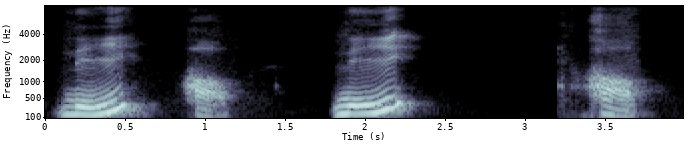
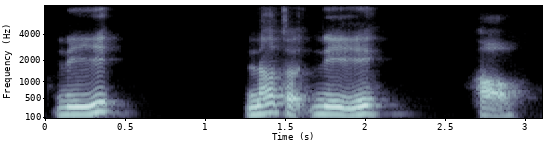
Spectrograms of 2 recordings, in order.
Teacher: the first Chinese character will actually change to the second tone. So it's the rising tone.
